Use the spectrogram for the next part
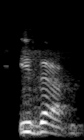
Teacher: اذا حمزہ حلقی ہے، زال اس کو اس کے مخرج سے ادا کرنا ہے، ہمیں زال کہنا ہے، جو ہماری ٹپ آف دا ٹنگ ہے وہ فرنٹ ٹیتھ کے کنارے سے لگے گی۔ اذا الف مدہ ہے، 2 کاؤنٹ پڑھیں گے۔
